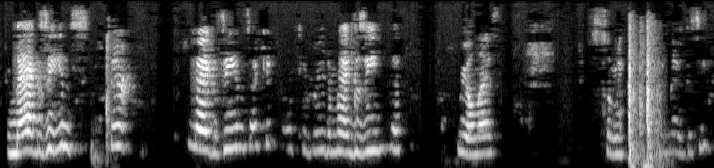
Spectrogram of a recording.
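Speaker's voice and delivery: delighted nervous patient; excited about magazines. Retold or imitated. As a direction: perk up at the magazines. Relieved spotting magazines.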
